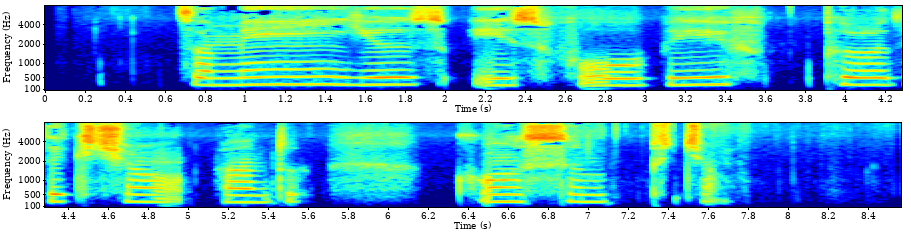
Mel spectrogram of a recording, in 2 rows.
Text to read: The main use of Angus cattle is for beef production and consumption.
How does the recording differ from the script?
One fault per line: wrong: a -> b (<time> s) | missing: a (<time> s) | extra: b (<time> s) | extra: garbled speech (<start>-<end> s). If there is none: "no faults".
missing: of Angus cattle (2.0 s)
